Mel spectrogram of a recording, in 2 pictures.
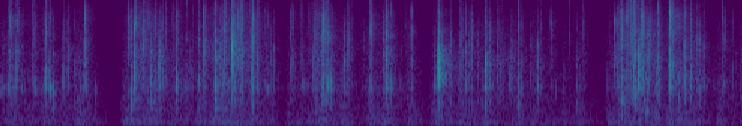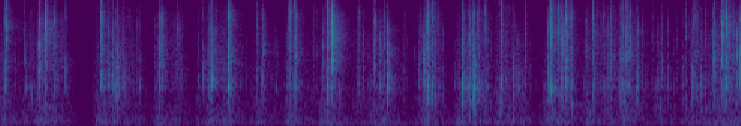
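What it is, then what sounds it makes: Empty thin plastic bag. A thin, empty clear plastic bag is crumpled between the fingers of both hands. It makes dense, bright crinkling in bursts, separated by a few brief silent gaps, with sharp crackles that stop almost instantly.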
